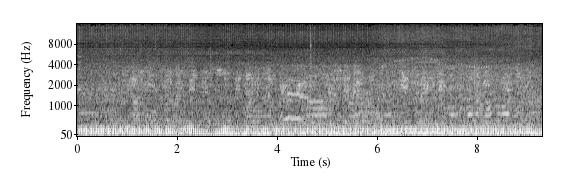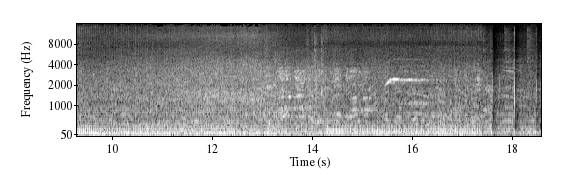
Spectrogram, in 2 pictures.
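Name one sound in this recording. An engine idles and rumbles close by.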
